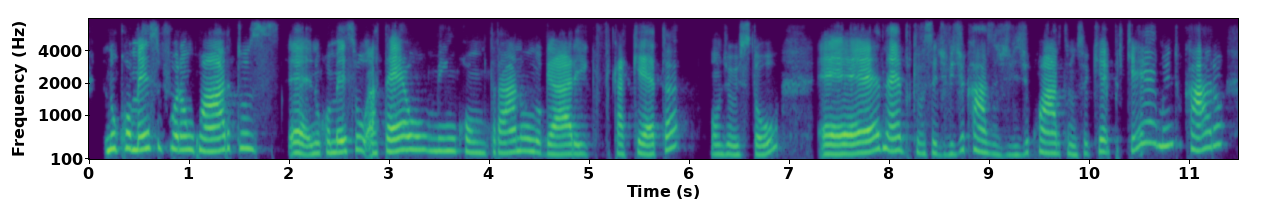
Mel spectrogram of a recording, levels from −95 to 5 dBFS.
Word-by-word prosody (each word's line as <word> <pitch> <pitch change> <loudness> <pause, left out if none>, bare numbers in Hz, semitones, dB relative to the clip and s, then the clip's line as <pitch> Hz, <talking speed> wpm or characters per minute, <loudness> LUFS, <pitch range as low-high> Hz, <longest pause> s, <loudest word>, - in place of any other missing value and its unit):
No 285 +4 +3
começo 305 +2 +3
foram 285 -2 +1
quartos 285 +3 +1
eh, 205 -5 +2
no 210 +2 -2
começo 235 +4 0
até 250 +5 +3
eu 280 0 +1
me 260 0 -3
encontrar 230 -3 -2
em 260 - -2
um 255 - -1
lugar 195 -4 +2
e 195 -1 -5
ficar 200 -1 -5
quieta 200 - -1 0.3
onde 195 0 -6
eu 185 - -3
estou, 185 - -4 0.3
eh, 195 +6 +5
né, 270 -3 +2
porque 260 -3 -12
você 205 0 -7
divide 195 +7 -9
casa, 240 -8 -1
divide 180 +3 -11
quarto, 210 -3 -1
não 185 - -6
sei 180 - -11
o - - -32
quê, 245 +3 -2
porque 265 +2 -9
é 420 +5 -4
muito 380 +2 -3
caro 325 +2 +1
240 Hz, 190 wpm, -21 LUFS, 200-280 Hz, 0.3 s, eh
